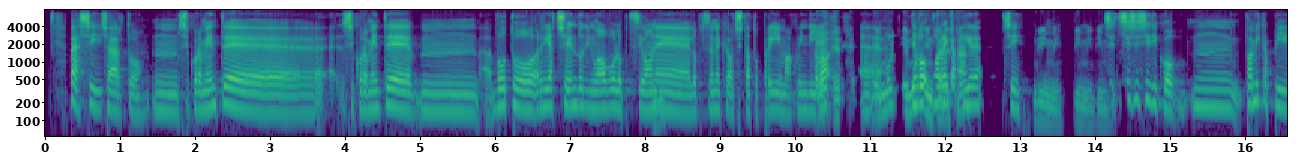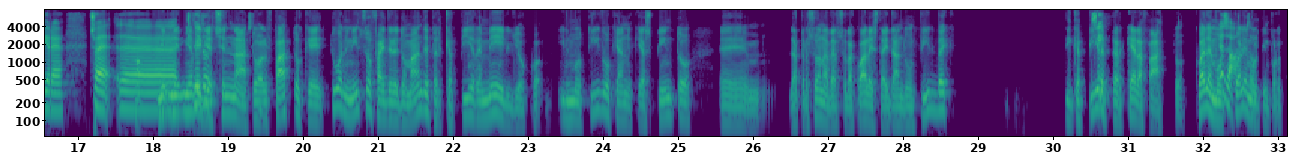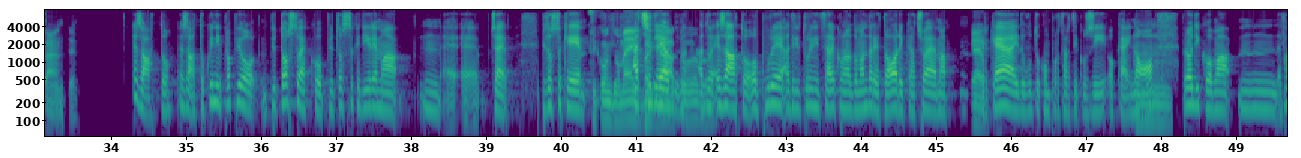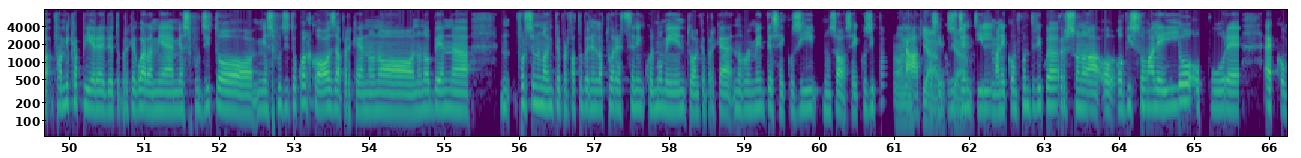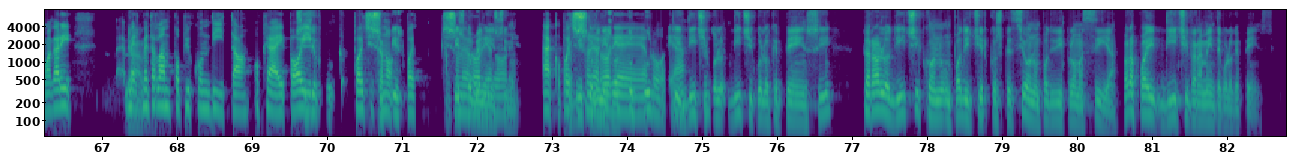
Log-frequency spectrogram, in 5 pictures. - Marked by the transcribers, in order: drawn out: "sicuramente"; in English: "feedback"; other background noise; tapping; "proprio" said as "propio"; "cioè" said as "ceh"; unintelligible speech
- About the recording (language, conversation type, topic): Italian, podcast, Come si può dare un feedback senza offendere?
